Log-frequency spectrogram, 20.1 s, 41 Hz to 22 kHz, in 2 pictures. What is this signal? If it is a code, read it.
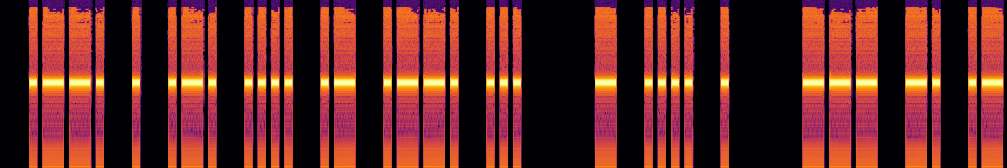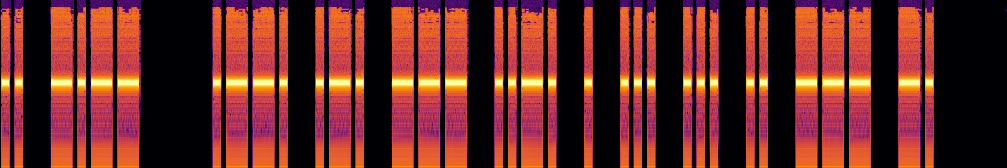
Morse code, heard as a keyed tone, about 18 wpm, spaced as for 15 wpm, 1000 Hz. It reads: PERHAPS THE ONLY PROFESSION
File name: qotdfiles / 15wpm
